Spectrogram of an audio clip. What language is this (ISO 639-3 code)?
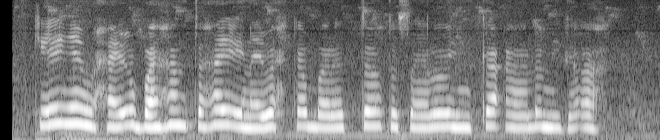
som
